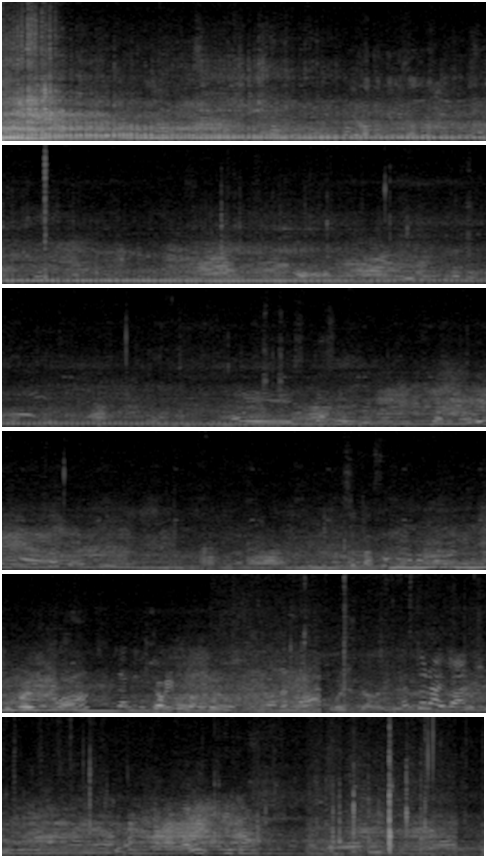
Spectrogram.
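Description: A rally car engine roars and revs up and down in the distance.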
